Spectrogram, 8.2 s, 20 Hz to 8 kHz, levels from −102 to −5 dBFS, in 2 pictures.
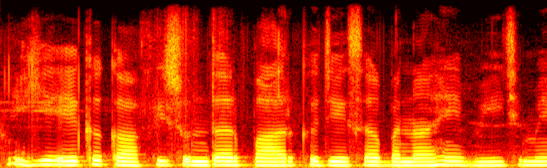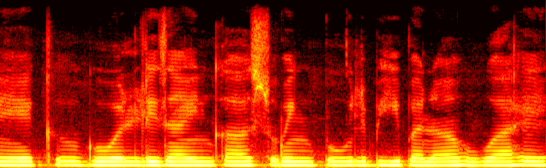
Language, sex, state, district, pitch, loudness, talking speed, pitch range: Hindi, female, Chhattisgarh, Raipur, 175 Hz, -14 LUFS, 145 wpm, 170-180 Hz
